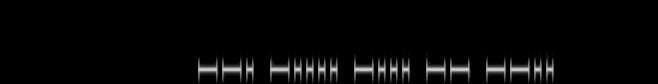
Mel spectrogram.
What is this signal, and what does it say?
Morse code, heard as a keyed tone, about 20 wpm, 700 Hz. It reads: G6BMZ
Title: DXCC-100 Call Signs - 5 Characters - Repeated 3x - 20wpm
